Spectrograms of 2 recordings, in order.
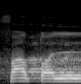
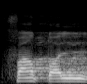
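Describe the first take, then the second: Both takes have the same delivery.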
